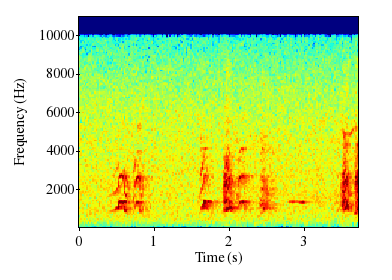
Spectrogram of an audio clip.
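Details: Husky being bathed in a wash tub, clamped in by its collar and sprayed with a garden hose; short high yips and whiny barks come in small clusters over a steady hiss of running water.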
